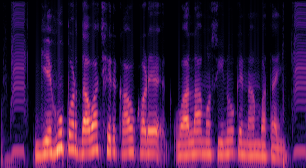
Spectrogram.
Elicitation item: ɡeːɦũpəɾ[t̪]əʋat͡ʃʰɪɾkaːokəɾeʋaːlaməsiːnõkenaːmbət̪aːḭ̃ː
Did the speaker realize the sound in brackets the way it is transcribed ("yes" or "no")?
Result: no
